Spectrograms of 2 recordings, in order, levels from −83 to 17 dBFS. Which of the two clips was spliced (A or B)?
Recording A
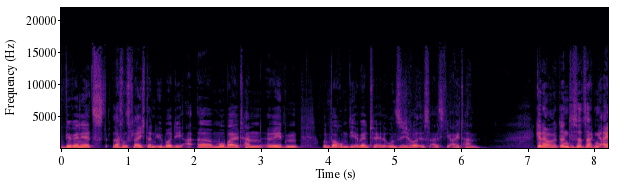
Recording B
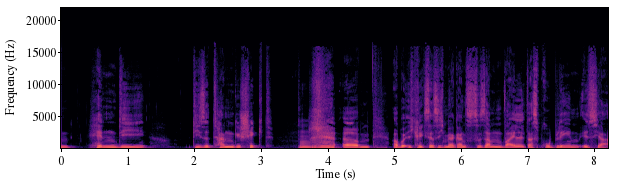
B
